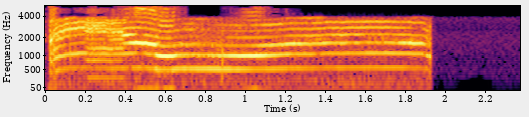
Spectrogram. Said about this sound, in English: I love that cat.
